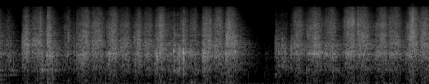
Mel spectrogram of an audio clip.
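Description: Steady abrasive rubbing along a fishing rod spine from the tip, scuffing away the shine before epoxy, continuous strokes with a brief pause midway, close and fairly loud.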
